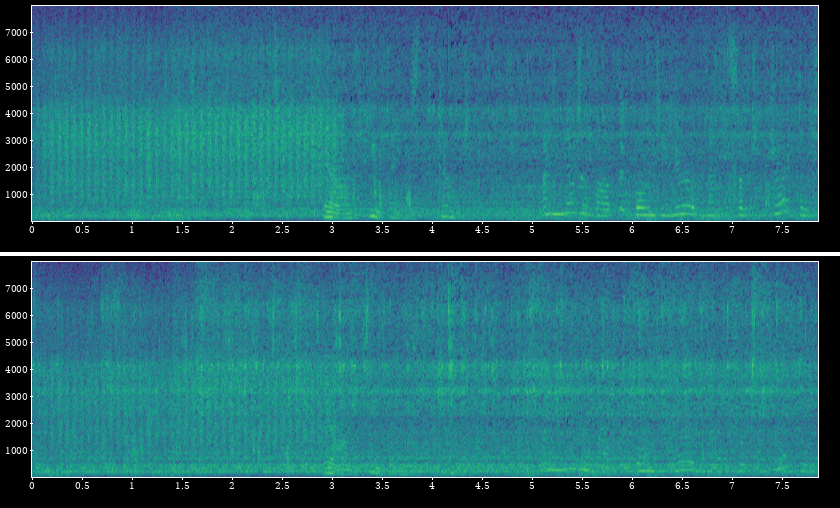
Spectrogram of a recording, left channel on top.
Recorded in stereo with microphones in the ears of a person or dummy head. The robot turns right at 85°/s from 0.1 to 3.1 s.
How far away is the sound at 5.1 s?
About 2.5 m.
